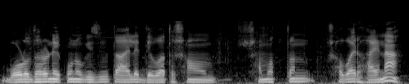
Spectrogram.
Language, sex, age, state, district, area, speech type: Bengali, male, 30-45, West Bengal, Birbhum, urban, spontaneous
